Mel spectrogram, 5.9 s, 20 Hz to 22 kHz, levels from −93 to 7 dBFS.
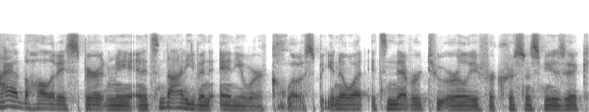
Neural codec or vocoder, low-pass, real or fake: none; 7.2 kHz; real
